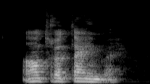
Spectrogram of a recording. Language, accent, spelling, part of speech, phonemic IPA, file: French, Canada, entretînmes, verb, /ɑ̃.tʁə.tɛ̃m/, LL-Q150 (fra)-entretînmes.wav
- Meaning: first-person plural past historic of entretenir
